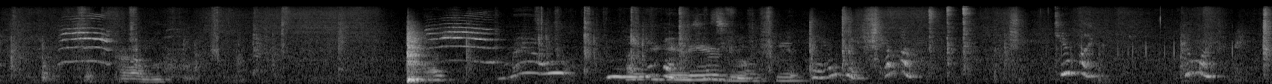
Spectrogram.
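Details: Young kittens from a cat's second litter, indoors; thin, high-pitched meows ring out near the start and again around four seconds, followed by a person talking with lower murmuring sounds and small bumps.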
